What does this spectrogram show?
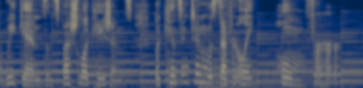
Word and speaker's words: Kensington: And actually during the marriages or the marriage, they mainly lived at Kin Kensington Pal.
